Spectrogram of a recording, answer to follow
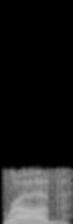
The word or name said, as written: rub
